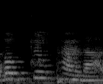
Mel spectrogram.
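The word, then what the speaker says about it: 넓죽하다: 그래서 지금 선생님 발음해보면 다 넙둥글다, 넙죽하다, 넓적하다 다 비읍으로 발음을 해.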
